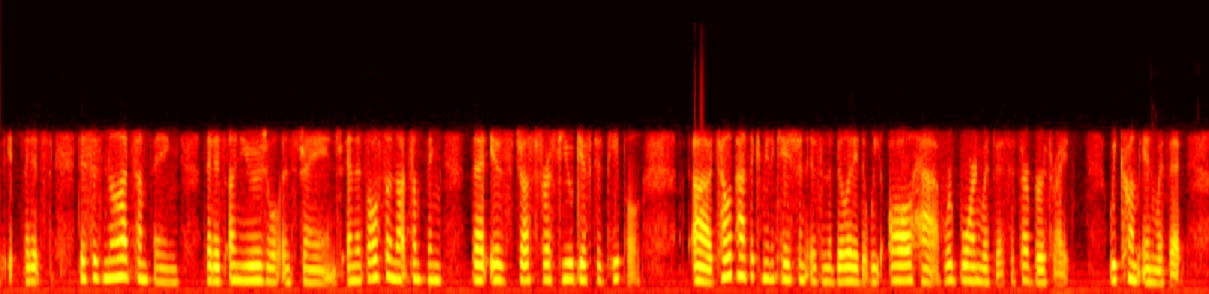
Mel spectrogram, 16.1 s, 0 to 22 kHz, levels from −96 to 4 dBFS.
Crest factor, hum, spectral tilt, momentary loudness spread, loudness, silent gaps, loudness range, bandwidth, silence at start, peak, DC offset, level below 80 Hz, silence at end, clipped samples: 18 dB; none; -9 dB/octave; 11 LU; -23 LUFS; none; 2 LU; 3.8 kHz; 0 s; -6 dBFS; under 0.1%; -54 dBFS; 0 s; under 0.1%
